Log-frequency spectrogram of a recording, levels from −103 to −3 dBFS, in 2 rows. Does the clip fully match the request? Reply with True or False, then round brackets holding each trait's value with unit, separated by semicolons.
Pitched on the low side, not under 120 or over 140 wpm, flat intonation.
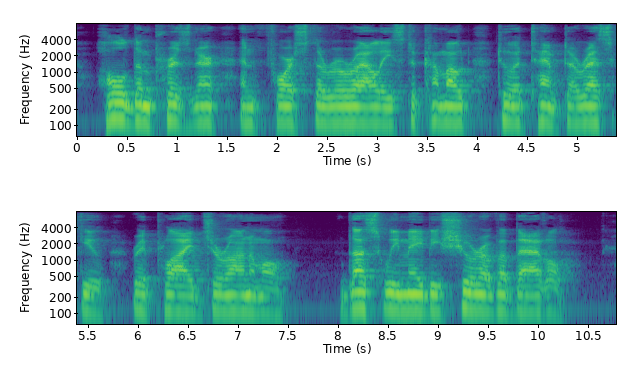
True (115 Hz; 135 wpm; 1.1 semitones)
